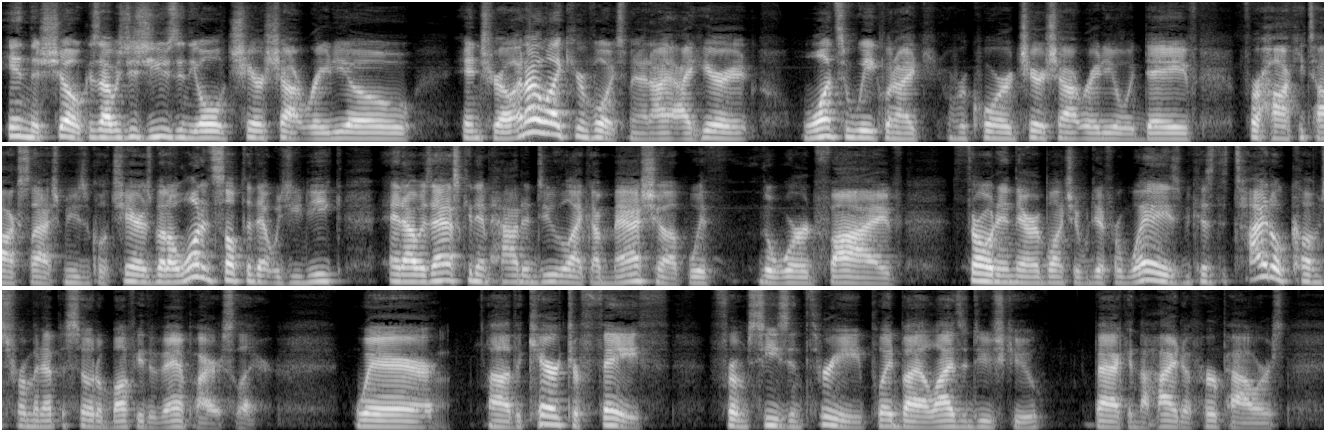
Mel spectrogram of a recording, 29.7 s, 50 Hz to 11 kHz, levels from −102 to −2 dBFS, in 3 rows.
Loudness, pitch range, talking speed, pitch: -20 LUFS, 135-165 Hz, 205 wpm, 150 Hz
